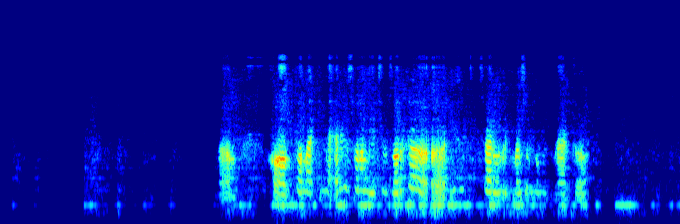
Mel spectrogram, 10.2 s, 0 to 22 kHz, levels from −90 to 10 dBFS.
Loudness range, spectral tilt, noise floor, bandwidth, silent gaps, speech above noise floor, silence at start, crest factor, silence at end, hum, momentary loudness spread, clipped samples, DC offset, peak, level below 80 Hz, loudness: 17 LU; -3.5 dB/octave; under -90 dBFS; 9 kHz; none; over 63 dB; 3.3 s; 22 dB; 0.75 s; none; 19 LU; under 0.1%; under 0.1%; -8 dBFS; under -90 dBFS; -26 LUFS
